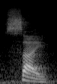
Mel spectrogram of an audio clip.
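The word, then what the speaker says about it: psi: ये त्रिशूल की तरह दिख रहा है वो है साई, पी एस आई, P silent है तो साई का कहेंगे इसको, ठीक है।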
